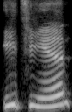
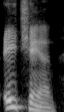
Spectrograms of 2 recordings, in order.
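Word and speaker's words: Etienne: uh his he was his name's always been pronounced Achan, but teams didn't know how to pronounce it or players they played with didn't know how to pronounce it, so he's going by ETN, but he's asking everybody to call him Travis Achan now.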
